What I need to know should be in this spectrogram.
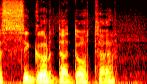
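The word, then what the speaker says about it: Sigurðardóttir: We had a piece on it in our Cheltenham edition last year by Ursa Sigurdardóttir. It's pretty well pronounced. – There's no one here who can do any better than that, I feel.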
